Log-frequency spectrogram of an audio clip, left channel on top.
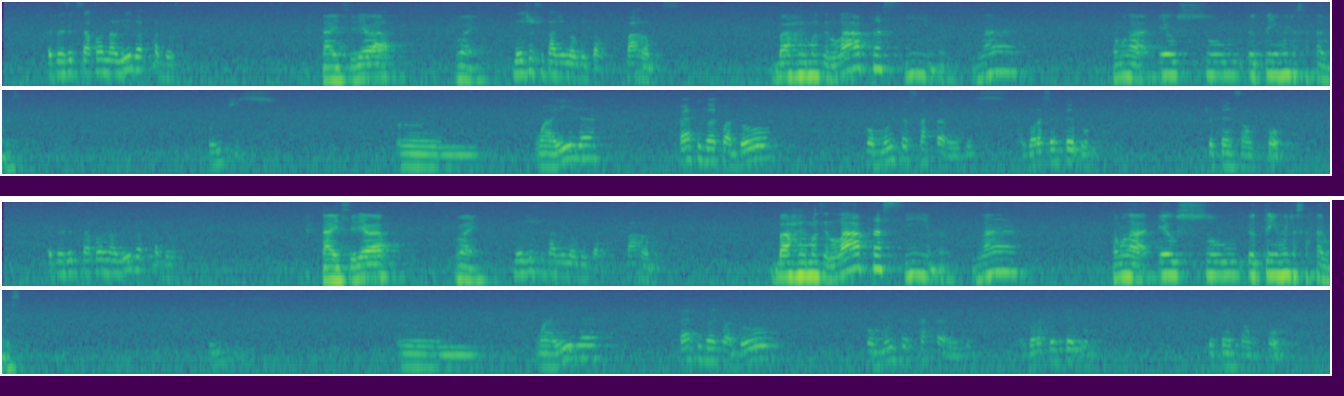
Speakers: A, on the left (about 85°); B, on the right (about 40°).
A: Eu pensei que você tá falando da linha do Equador.
B: Tá, aí seria.
A: Tá,
B: Vai.
A: deixa eu chutar de novo então. Bahamas.
B: Bahamas é lá pra cima. Lá. Vamos lá. Eu sou. Eu tenho muitas tartarugas.
A: Putz. Hum, uma ilha perto do Equador com muitas tartarugas. Agora você me pegou. Deixa eu pensar um pouco.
